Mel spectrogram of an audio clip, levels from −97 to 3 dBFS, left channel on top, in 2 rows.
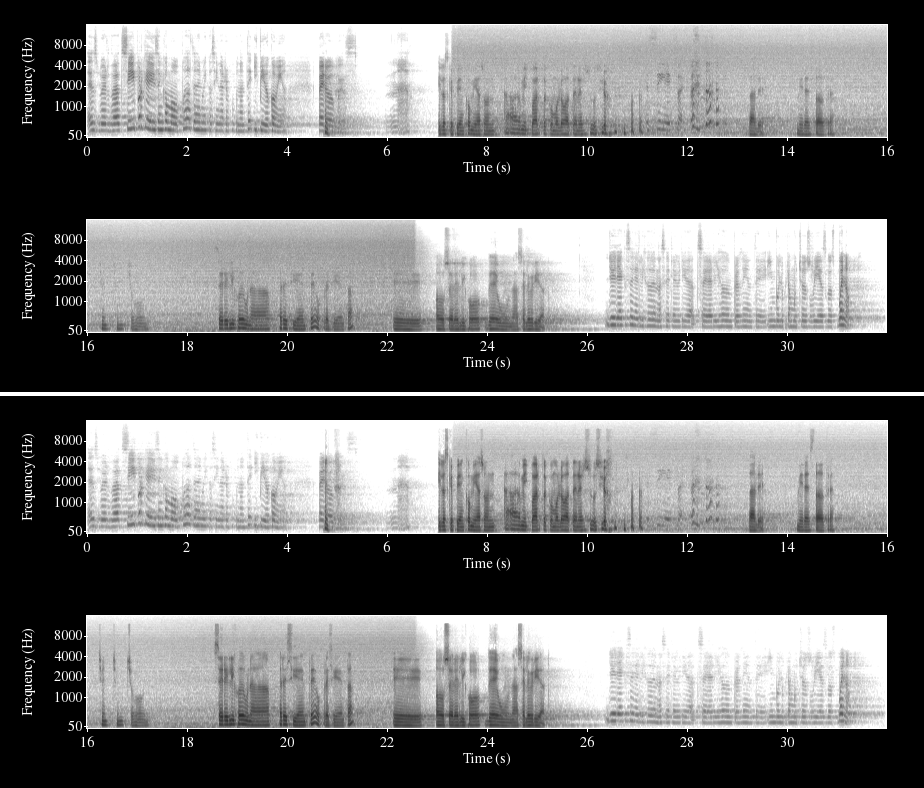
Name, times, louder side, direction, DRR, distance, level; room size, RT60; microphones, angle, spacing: voice 1, 0.0-4.0 4.3-5.2 6.0-6.5 11.1-12.7 26.4-31.5, left 4 dB, 65° left, 0.9 m, -44 dB
voice 2, 7.0-10.5 10.9-11.1 13.2-13.5 14.2-14.9 16.2-17.2 18.6-21.4 22.1-22.7 23.0-25.2, right 5 dB, 90° right, 0.6 m, -26 dB
sound 1, 7.3-22.6, left 3 dB, 85° left, 2.7 m, -46 dB
29.0 x 26.5 x 6.7 m
head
